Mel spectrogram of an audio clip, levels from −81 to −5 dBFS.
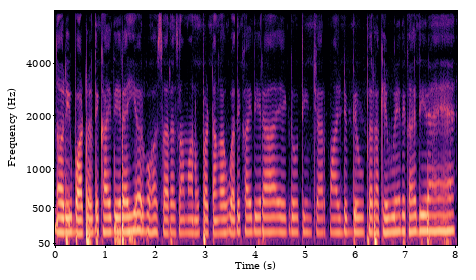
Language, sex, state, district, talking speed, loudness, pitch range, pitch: Hindi, female, Maharashtra, Sindhudurg, 230 wpm, -18 LUFS, 180-195 Hz, 190 Hz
